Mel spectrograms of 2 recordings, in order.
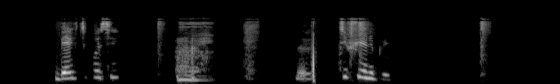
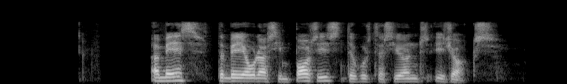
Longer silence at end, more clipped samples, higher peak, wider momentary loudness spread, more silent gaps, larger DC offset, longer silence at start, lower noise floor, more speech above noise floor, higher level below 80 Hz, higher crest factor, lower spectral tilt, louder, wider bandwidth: about the same, 0.7 s vs 0.7 s; neither; about the same, 0 dBFS vs -2 dBFS; first, 20 LU vs 9 LU; first, 0.88-0.92 s, 1.21-1.56 s, 1.67-1.73 s, 2.17-2.42 s, 2.67-2.95 s, 3.21-3.37 s, 3.92-4.78 s vs none; neither; second, 0.55 s vs 1.5 s; first, under -90 dBFS vs -71 dBFS; first, over 65 dB vs 53 dB; second, -78 dBFS vs -62 dBFS; first, 28 dB vs 18 dB; second, -2 dB/octave vs -3.5 dB/octave; second, -26 LUFS vs -18 LUFS; first, 9.6 kHz vs 7.8 kHz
